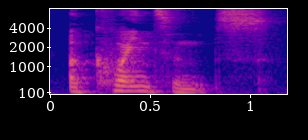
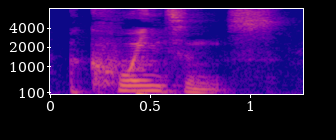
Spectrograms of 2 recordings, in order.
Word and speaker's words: acquaintance: them well okay acquaintance stress is on that second syllable acquaintance acquaintance listen to my pronunciation quote acquaintance so it's like a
